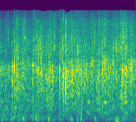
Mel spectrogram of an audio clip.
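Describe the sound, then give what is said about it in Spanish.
A burst of steady applause from a group, many hands clapping densely and continuously at a fairly even loudness for the whole stretch. “Maravilloso, me encanta, un aplauso.”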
